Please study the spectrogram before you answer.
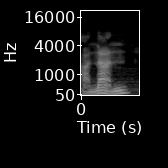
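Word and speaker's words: ענן: Esta palabra significa o se pronunciará Anán, ¿sí?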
